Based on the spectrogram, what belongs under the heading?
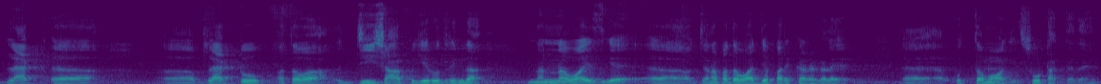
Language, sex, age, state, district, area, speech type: Kannada, male, 45-60, Karnataka, Udupi, rural, spontaneous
